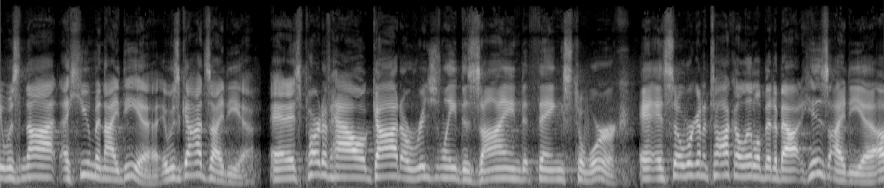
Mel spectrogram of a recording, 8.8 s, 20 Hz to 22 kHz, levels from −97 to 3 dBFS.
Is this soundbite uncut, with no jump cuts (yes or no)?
no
